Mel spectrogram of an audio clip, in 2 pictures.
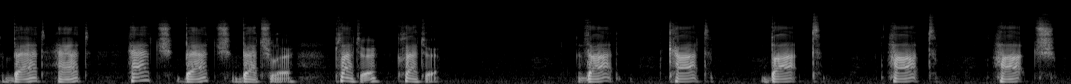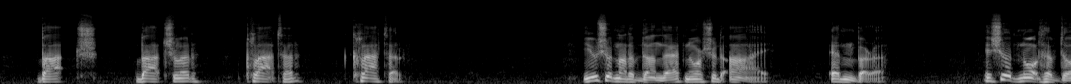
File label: Scottish, Accent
